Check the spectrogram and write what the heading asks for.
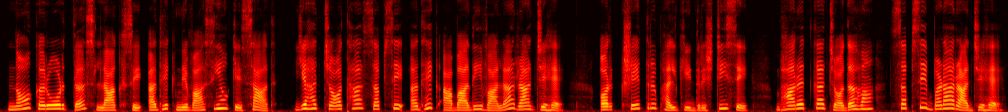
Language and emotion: Hindi, neutral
